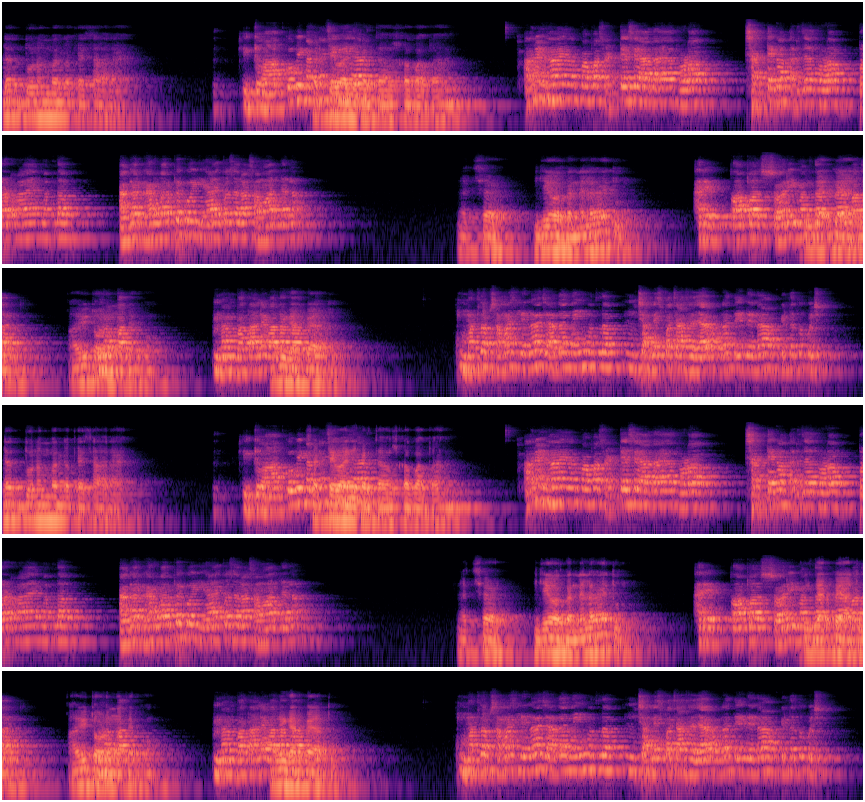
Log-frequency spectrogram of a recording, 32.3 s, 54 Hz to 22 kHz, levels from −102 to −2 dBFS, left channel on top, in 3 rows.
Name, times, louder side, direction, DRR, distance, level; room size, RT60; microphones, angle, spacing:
voice 1, 0.0-1.5 3.9-5.6 16.4-17.0 17.4-18.6 20.7-21.6 22.3-23.4 24.9-25.7, right 2 dB, 55° right, 4 dB, 0.9 m, -28 dB
voice 2, 3.0-4.6 5.5-5.7 6.5-8.8 9.3-11.6 12.2-14.5 19.4-21.7 22.7-23.0 24.1-25.5 27.2-31.7, equal, 10° left, -3 dB, 2.9 m, -29 dB
12.5 x 11.0 x 2.4 m, 0.90 s
head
